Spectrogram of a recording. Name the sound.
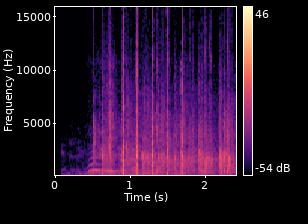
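audience applause in church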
